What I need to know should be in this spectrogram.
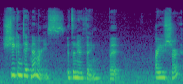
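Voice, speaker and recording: A woman's voice: a little high, expressive, moderate pace, a little mellow, a little hiss or hum, natural voice. A woman playing a frank, teasing, loyal young superheroine in an audio drama, with a wry delivery. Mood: candid.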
